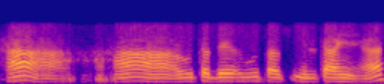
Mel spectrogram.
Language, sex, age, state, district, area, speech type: Hindi, male, 60+, Bihar, Samastipur, urban, conversation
